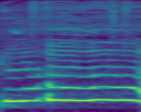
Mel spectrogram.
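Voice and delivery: long high-pitched fake crying wail; imitated little-boy bawl, held high; mock kid's wail. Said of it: "Dana's, like, crying".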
